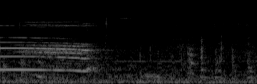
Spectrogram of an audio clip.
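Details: Rooster in a family flock with hens, the end of a crow: a loud, sustained, harmonic-rich note that holds steady for about a second, drops slightly in pitch and cuts off, followed by quiet background noise.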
